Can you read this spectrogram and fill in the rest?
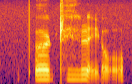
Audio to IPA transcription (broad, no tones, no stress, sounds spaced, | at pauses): pʼ ɵ ʈʰ e̤ ɭ ḭ ɽ o̰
